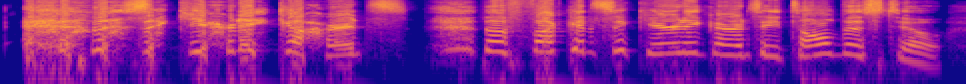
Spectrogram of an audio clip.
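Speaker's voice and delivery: high, squeezed out through real laughter; laughing while talking. Real, not acted. Streamer cracking up over security guards in his story, laughing while talking. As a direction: crack up mid-sentence, pitch shooting up.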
